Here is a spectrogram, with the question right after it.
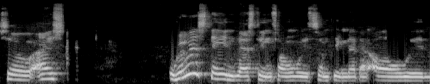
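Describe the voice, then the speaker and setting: A woman's medium-pitched voice comes with a Vietnamese accent. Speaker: real estate investor and academy member. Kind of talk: casual interview.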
